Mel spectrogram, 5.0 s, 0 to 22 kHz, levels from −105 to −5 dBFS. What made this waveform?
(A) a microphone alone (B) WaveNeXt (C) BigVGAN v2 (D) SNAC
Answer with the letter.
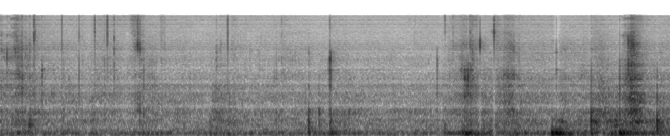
D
